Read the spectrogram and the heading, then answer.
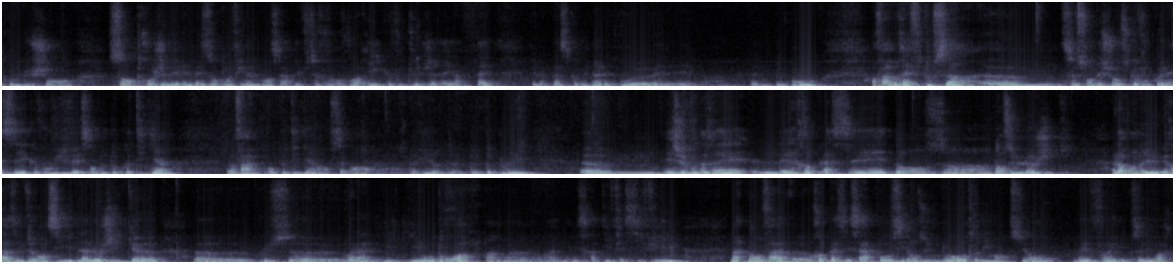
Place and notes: Namur, Belgique - Seminar
A seminar about agricultural erosion, flooding and sludge disasters. Orator is very specialized in this thematic.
